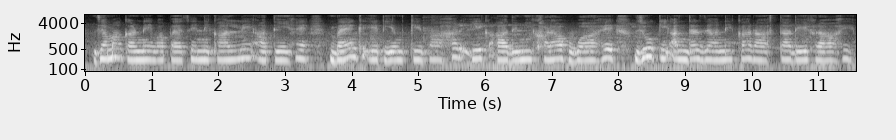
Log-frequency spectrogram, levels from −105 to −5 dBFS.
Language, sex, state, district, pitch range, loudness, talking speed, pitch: Hindi, female, Bihar, Saharsa, 210-230 Hz, -23 LUFS, 130 wpm, 215 Hz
